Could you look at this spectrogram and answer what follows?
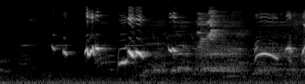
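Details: Young white-rumped shama past its speckled juvenile stage. Short separate whistles and buzzy, harsher notes come in uneven bursts, ending with a descending slurred whistle.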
